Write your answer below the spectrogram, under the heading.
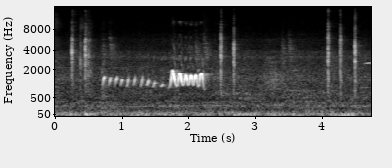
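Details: White-rumped shama singing with 'tạch' clicks to stimulate subdued birds: a short run of quick even notes, then a brief louder buzzy burst, with sharp dry clicks scattered before and after.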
